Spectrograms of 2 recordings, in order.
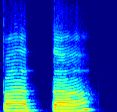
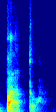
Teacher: Es una vocal central, la A, y es baja. Y la O, ¿cierto? Es posterior y es media.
